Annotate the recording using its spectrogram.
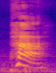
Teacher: The P with hangin. Aspirated consonant.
